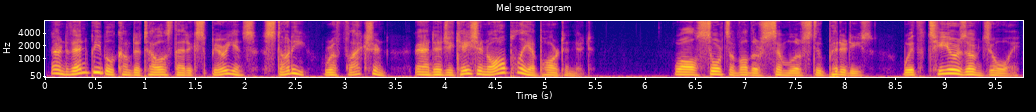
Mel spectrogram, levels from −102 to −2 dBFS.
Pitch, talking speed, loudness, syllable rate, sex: 135 Hz, 180 wpm, -18 LUFS, 5.6 syllables/s, male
